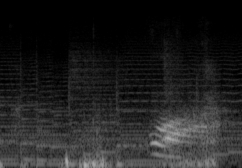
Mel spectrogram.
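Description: Background rock music, with the dull thud of a bare shin kick landing on the opponent's shin about two-thirds of a second in and a smaller knock just after. Near the end comes a short, loud vocal cry.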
